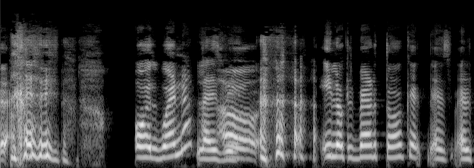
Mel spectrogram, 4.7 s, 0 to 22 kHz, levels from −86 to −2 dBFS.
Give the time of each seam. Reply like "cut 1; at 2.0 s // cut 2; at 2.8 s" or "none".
cut 1; at 3.5 s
